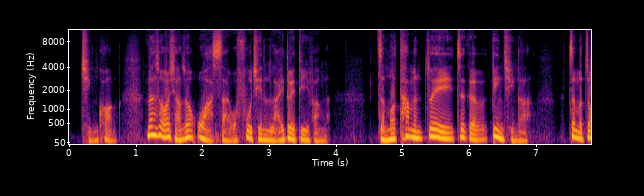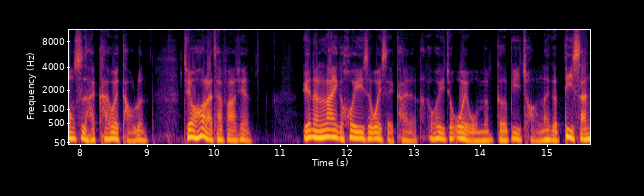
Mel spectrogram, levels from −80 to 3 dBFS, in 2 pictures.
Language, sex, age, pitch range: Chinese, male, 30-49, 100-135 Hz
